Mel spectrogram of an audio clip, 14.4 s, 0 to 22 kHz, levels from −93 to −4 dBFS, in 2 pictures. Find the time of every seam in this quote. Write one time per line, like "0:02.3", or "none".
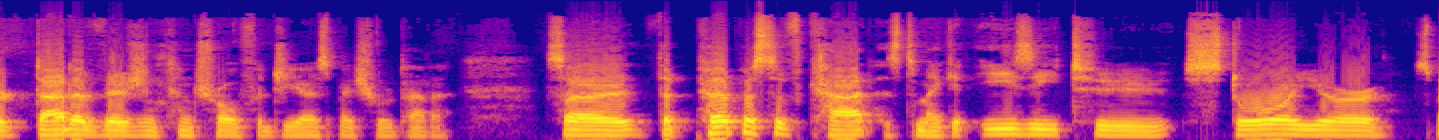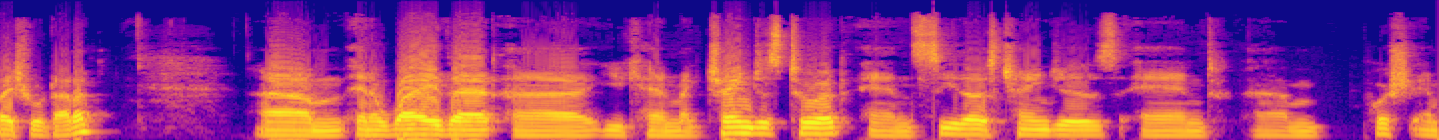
none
